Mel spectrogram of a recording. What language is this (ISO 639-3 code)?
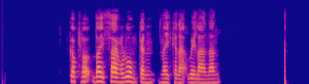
tha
